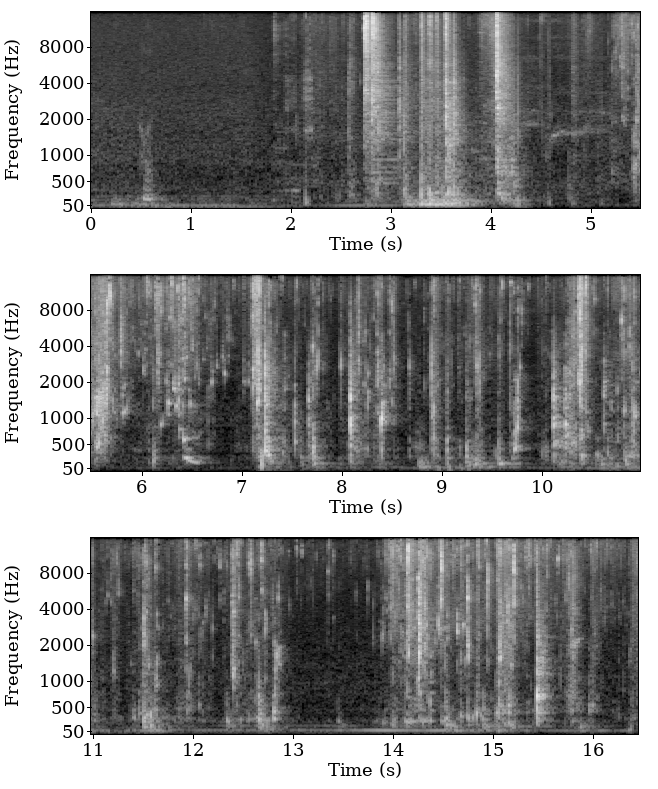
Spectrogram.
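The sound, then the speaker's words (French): Water splashes and drips in a papermaking vat, where the water binds plant cellulose fibres together, with irregular sloshing bursts and trickles, some louder surges of pouring water between quieter dripping stretches. “En fait, l'eau, c'est vraiment le médium, c'est ça qui fait que les fibres, elles se mettent ensemble.”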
